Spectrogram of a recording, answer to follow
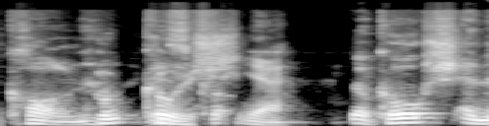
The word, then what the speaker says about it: Köln: So from what I understand, if you're in Cologne and you've got a Kolsch, how the Germans pronounce it, Köln.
